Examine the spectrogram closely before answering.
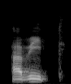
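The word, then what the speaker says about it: habite: última e en abit No tú no pronuncias la e tú pronuncias la t abit abit nooit Exacto hasta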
